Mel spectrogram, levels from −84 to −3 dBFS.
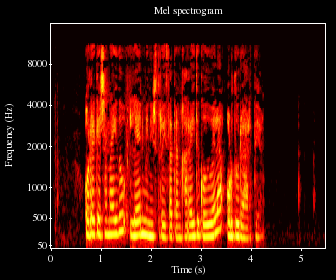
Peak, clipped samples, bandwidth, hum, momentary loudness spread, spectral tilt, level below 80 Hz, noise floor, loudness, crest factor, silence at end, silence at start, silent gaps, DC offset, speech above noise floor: -4 dBFS; under 0.1%; 11.5 kHz; none; 11 LU; -4 dB/octave; -66 dBFS; -74 dBFS; -21 LUFS; 20 dB; 1.25 s; 0.65 s; none; under 0.1%; 53 dB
